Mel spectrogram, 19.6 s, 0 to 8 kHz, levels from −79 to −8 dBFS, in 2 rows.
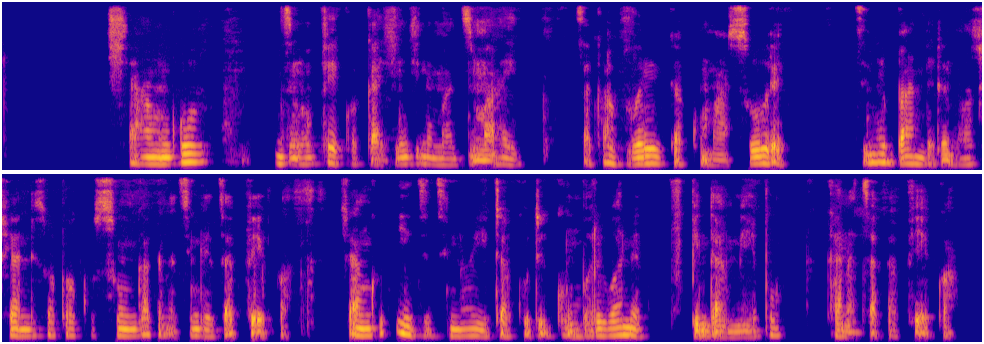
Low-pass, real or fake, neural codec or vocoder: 7.2 kHz; fake; vocoder, 44.1 kHz, 128 mel bands, Pupu-Vocoder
